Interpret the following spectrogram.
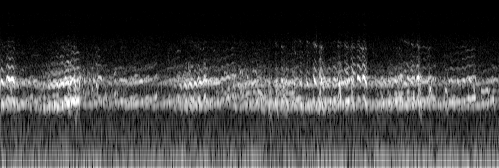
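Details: Chorus of Mountain brown frogs from the Kuma Basin in Kumamoto, Japan; numerous callers give rapid, throaty clucking croaks that blend into a steady churning din, with a few sharper notes standing out near the middle.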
